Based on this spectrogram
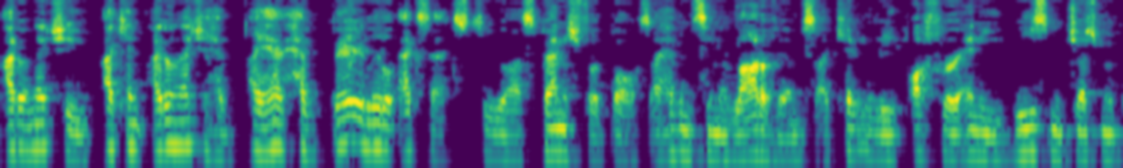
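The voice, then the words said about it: Noticeable regional accent. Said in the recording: “I think people can tell from my accent.”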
